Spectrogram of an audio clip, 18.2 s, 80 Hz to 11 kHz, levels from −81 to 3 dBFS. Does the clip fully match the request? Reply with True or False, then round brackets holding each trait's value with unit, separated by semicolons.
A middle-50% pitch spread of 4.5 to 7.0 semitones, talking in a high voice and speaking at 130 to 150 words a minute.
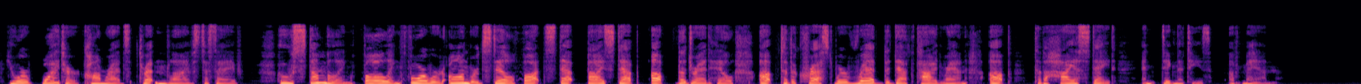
True (4.9 semitones; 220 Hz; 140 wpm)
